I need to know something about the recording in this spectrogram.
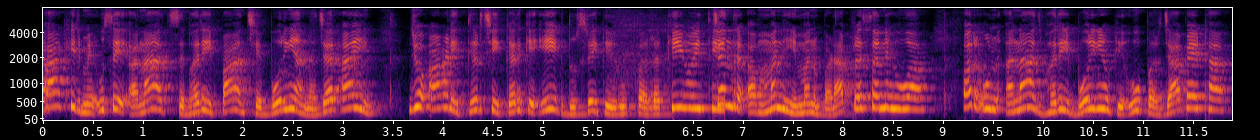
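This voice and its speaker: A woman storyteller reading a folk tale in a steady, clear narration. Her voice is high and very lively in pitch. The room around her sounds echoey.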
